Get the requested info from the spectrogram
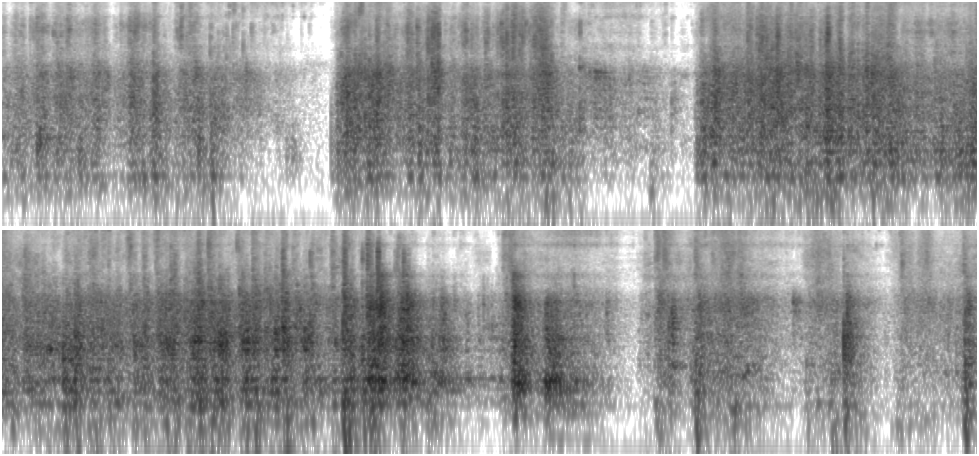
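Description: Hundreds of small cheese balls pouring out of a large jar and pattering onto a wooden tabletop in a dense rattling stream, in two long spells. A few heavy thumps on the table follow about three seconds before the end.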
